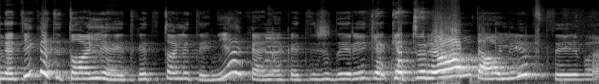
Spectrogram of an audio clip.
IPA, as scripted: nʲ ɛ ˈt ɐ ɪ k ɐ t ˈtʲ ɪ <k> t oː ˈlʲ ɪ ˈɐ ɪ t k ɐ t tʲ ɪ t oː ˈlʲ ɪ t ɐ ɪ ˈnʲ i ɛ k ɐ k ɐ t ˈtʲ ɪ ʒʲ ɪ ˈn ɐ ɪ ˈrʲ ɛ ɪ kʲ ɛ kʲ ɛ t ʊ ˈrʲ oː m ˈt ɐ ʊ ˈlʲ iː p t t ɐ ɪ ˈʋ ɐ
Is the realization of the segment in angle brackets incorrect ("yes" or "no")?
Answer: yes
